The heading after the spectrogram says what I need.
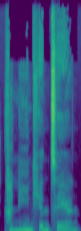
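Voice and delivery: high, puzzled echo; a child doubting the idea; puzzled question. Acted. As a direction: Lisa questions grandpa's odd advice. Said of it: "fragte Lisa".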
